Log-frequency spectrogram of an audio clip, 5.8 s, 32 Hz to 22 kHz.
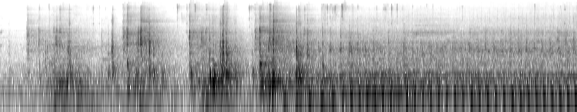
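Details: Zenen Honeybee moped, 2,900 km, off the road since last year after storage: a few thumps and handling noises, then the little engine catches and settles into a steady, even putter; a healthy idle.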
